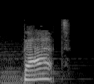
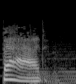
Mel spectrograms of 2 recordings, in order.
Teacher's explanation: For instance, consider bat and bad. The only difference is the final sound, one voiceless, the other voiced, and yet, the two words have entirely different meanings.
